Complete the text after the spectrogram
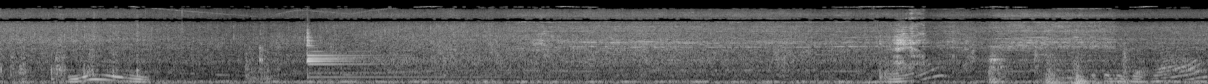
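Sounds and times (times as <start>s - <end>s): tomatoes sizzling in oil: 0.0s - 12.0s
metal spoon striking ringing wok: 3.1s - 6.2s.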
